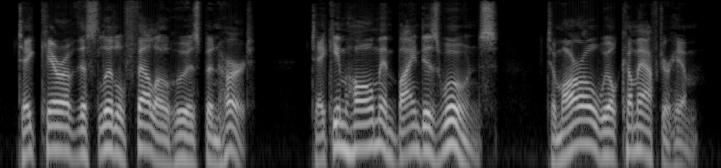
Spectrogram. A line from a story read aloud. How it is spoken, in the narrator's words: the officers called out to several fishermen passing by in a boat and said to them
